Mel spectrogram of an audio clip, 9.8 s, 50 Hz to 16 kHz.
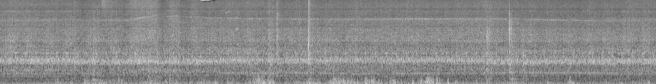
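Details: Acco garbage truck #2538, diesel idling very loud, with a raspy, unevenly pulsing puffing chuff over the low rumble from an exhaust leak; exhaust leak.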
